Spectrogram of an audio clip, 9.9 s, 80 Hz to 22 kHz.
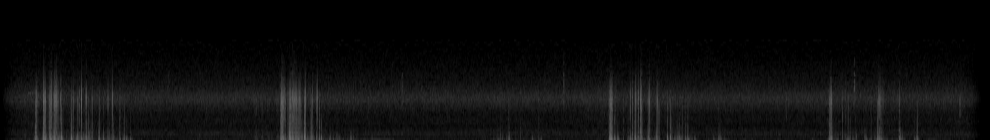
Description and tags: Recorded on Zoom H4n. Up close recording of a candle flickering in the breeze.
